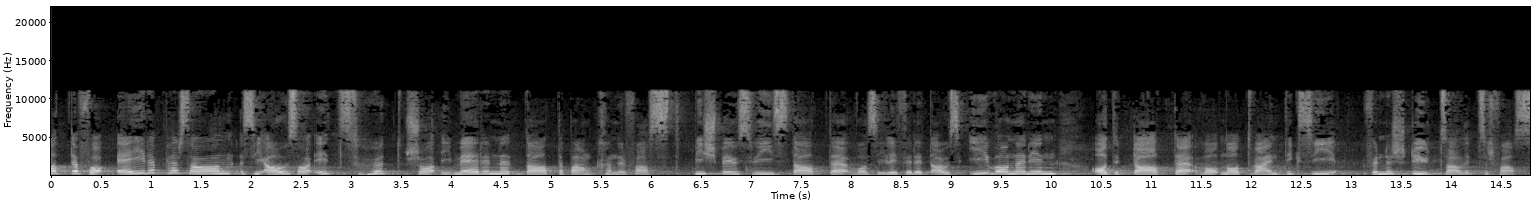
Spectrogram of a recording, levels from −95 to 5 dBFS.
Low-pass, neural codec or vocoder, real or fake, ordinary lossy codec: 14.4 kHz; none; real; MP3, 48 kbps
